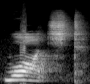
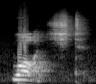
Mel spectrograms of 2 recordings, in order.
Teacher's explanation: आपने देखा इसमें जो इडी साउंड है वो ऐसे है जैसे हम टी को प्रोनाउंस कर रहे हैं। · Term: ट की तरह साउंड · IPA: /t/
